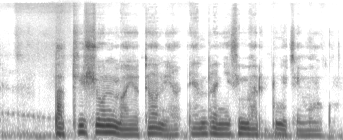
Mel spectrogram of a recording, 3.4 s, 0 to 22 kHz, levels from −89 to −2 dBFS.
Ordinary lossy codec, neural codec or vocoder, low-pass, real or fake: none; codec, 44.1 kHz, 2.6 kbps, SNAC; none; fake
